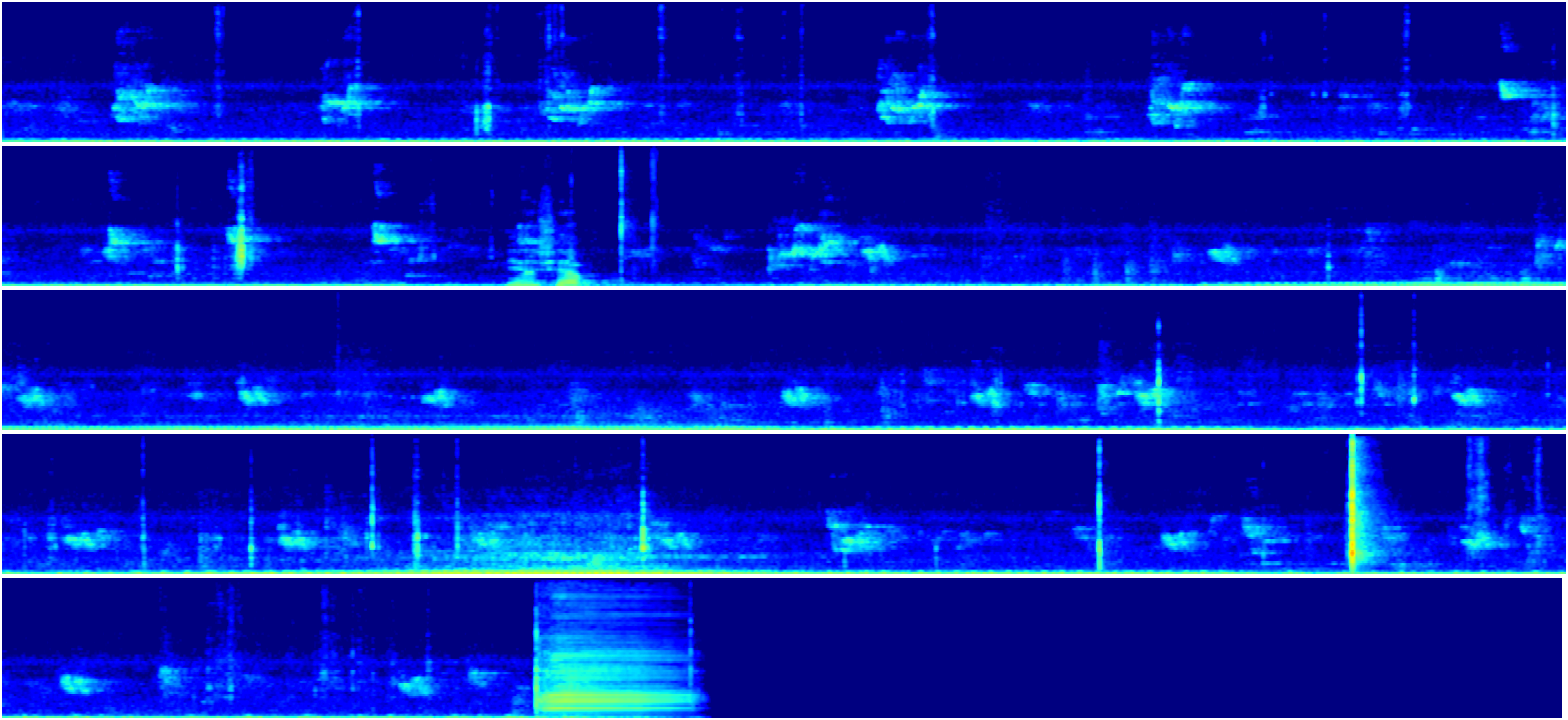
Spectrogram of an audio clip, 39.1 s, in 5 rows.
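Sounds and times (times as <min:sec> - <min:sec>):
small birds chirping: 0:00.0 - 0:34.6
steady low rumble: 0:26.7 - 0:34.0.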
